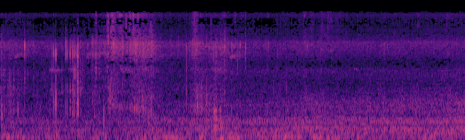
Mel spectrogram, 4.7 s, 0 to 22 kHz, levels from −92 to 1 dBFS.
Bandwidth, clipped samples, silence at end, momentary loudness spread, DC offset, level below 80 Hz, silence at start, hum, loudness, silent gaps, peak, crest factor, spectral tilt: 16.5 kHz; under 0.1%; 0 s; 10 LU; under 0.1%; -54 dBFS; 0 s; none; -41 LUFS; none; -14 dBFS; 30 dB; -2 dB/octave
